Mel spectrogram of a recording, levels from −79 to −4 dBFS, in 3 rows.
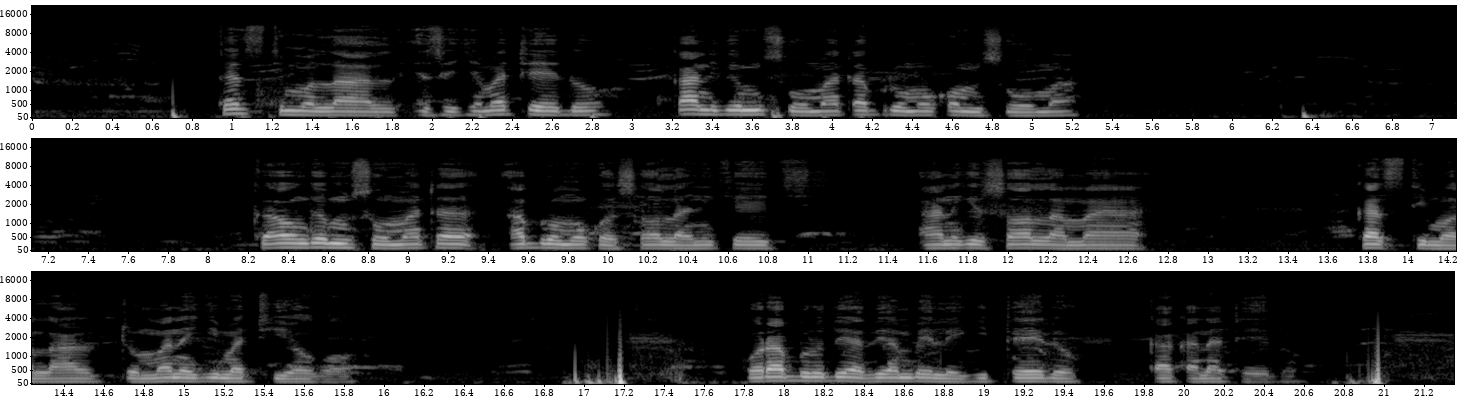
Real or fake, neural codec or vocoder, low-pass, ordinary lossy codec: real; none; 10.8 kHz; none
